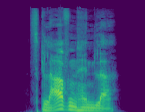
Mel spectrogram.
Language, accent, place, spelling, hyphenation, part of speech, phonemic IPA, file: German, Germany, Berlin, Sklavenhändler, Skla‧ven‧händ‧ler, noun, /ˈsklaːvənˌhɛntlɐ/, De-Sklavenhändler.ogg
- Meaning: slave trader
